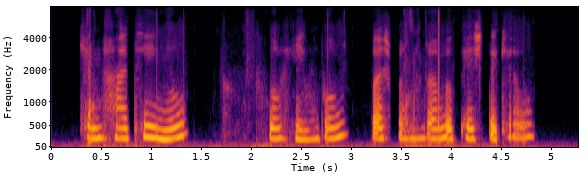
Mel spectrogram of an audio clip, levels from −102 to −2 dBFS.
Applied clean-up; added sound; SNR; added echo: neural diffusion model UNIVERSE++.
